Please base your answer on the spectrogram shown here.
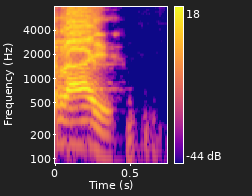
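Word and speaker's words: Ray: यह वास्तव में होता है राय। क्या होता है? स्पेलिंग क्या हो गई? उन्होंने बोलना शुरू कर दिया रे। क्या बोलना शुरू कर दिया या कई जगह तो इसको बना गए तो सत्यजीत रोए सत्यजीत रे जबकि वास्तव में होना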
